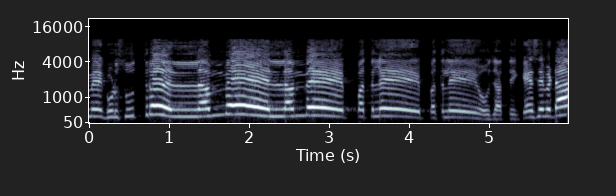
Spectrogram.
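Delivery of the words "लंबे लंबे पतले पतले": loud, hugely stretched vowels easing off; cantilena didática. Shown as a demonstration. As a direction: drag each word out for the class to copy. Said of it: "मधुर आवाज में बड़ी ही आराम से".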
